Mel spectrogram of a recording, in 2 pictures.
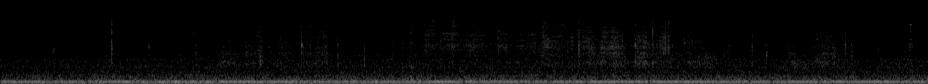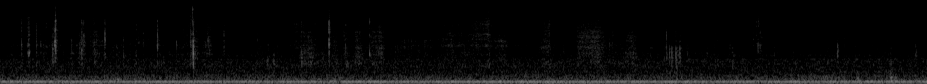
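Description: Chewing a mouthful of pulled pork sandwich, with small clicks and crinkles from its aluminium foil wrapper, over a steady low hum inside a car.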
